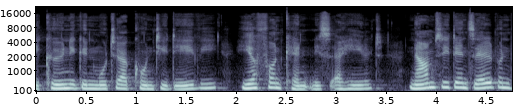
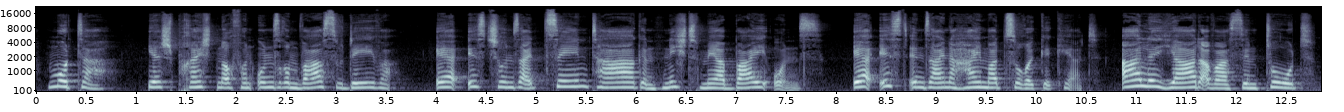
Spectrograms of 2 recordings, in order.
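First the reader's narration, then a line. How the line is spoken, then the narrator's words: Groaning through sobs. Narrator (German): Dharmaraja stöhnte unter Schluchzen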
